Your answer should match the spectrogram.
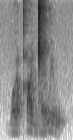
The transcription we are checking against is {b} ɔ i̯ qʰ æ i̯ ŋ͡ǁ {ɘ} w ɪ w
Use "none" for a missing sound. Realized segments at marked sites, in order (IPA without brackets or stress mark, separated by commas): b, ɛ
